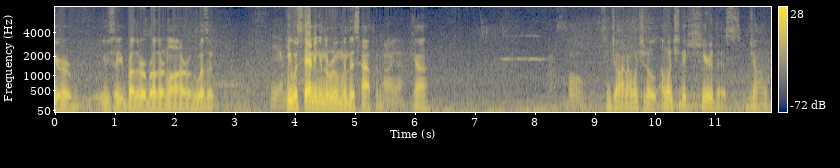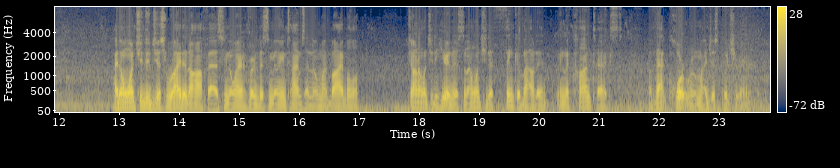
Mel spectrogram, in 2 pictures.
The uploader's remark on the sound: Was setting up for an afternoon of crosswalking on the corner of Pine and 53rd in Davenport.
